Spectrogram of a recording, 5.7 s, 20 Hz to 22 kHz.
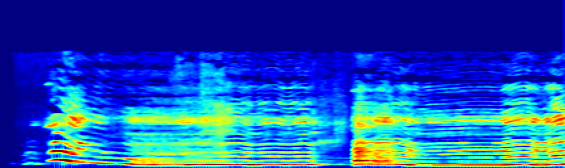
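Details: Diablo, a pet dog missing his owner in Missouri, howls along with her over a webcam call, filmed on an iPhone 4s. A long tonal howl falls at first, then holds steady; a second howl follows after a brief break.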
